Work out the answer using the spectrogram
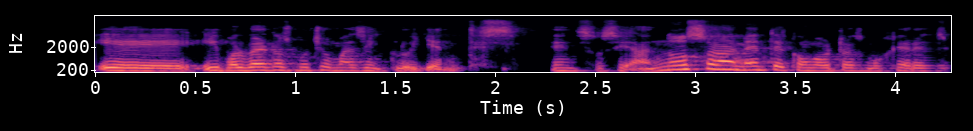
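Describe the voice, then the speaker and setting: A woman's voice: lowish voice, creaky, warm tone. A middle-aged woman from Ecuador speaking as a panelist in an online talk, thoughtful, with many fillers and restarts.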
